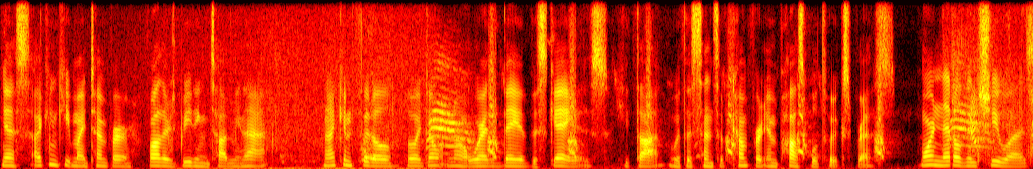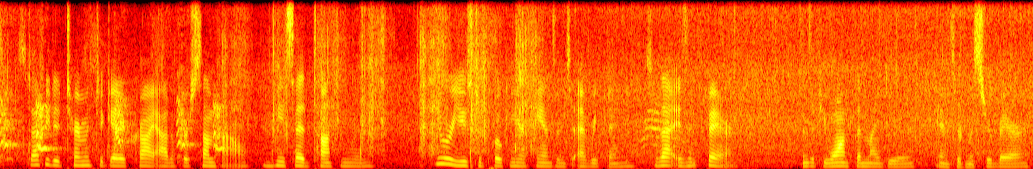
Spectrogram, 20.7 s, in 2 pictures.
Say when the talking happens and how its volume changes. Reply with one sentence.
You can hear the talking from 0.0 to 20.6 s, at a steady volume.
